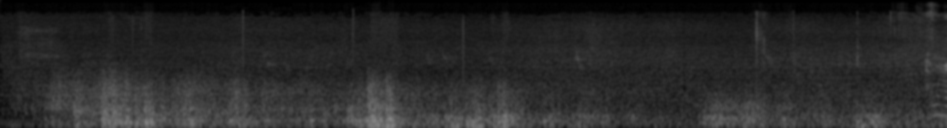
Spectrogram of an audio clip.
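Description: A thunderstorm near Reagan National Airport, with several deep rumbling rolls of thunder swelling and fading over steady rain, recorded fairly close and loud.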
